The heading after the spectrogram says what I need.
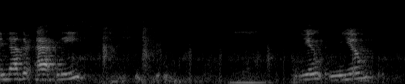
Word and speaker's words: mu: Oops, I gave you another at least. Mu. It's pronounced mu. Oh, I thought you said yo. No, mu.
